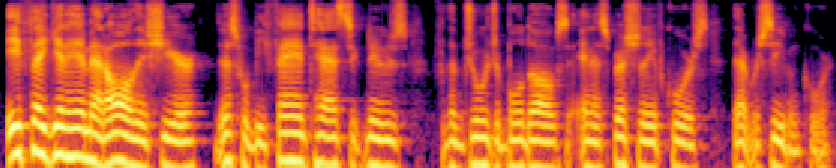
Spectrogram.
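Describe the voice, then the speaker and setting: A man's voice: medium pitch, moderate pace, a little mellow. A man hosting a casual sports talk show in a chatty, folksy manner.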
